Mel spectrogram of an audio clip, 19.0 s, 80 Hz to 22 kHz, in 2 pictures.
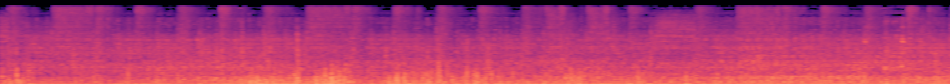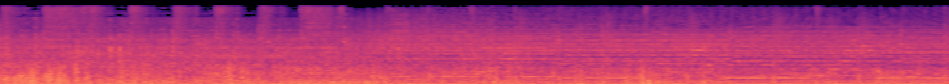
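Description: A vintage Willys Jeep CJ2A drives across an empty field, its engine rumbling steadily and loudly up close, with wind buffeting and rattles throughout.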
